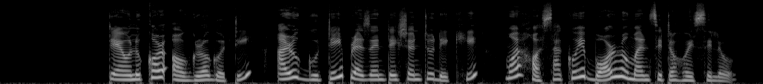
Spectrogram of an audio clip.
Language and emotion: Assamese, happy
